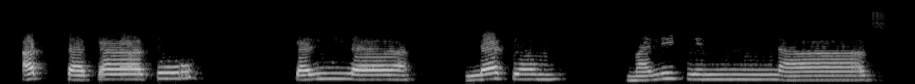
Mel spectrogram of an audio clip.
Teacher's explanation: ساکن کاف جو باریک کاف ہے، اس کو ساکن حالت میں جب ہو تو اس وقت ہم کھ کی آواز کے ساتھ اس کو ادا کرتے ہیں. ہلکی سی آواز اس کی، یعنی اس کاف کے ساتھ اگر دو چشمی ہاں لگا دی جائے تو کھ، جیسے کھانا تھا وہ والا کھ بن جاتا ہے.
